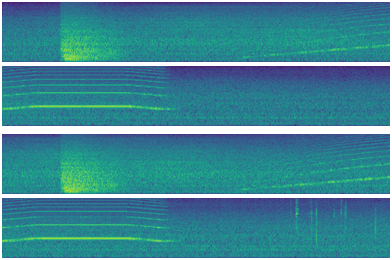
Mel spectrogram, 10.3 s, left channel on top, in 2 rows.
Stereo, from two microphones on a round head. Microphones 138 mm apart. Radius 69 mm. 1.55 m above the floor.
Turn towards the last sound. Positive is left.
turn(degrees=15)  # may be behind; listen again after turning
